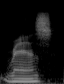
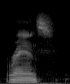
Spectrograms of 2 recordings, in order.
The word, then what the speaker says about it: Rennes: Yeah, Rennes. – Rennes.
